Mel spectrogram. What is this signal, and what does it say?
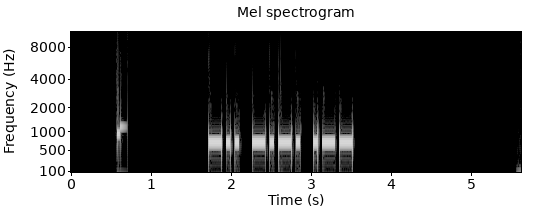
Morse code, heard as a keyed tone, about 22 wpm, 700 Hz. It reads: DCW
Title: USA Call Sign Postfixes - 3 Letters 22wpm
